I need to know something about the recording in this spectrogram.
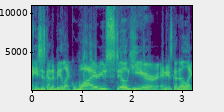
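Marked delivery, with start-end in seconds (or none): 0.8-2.5 exasperated, annoyed snarling tone. Voicing a character who snarls at a player to leave: exasperated snarling tone. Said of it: "an exasperated kind of, like, snarl on his face".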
